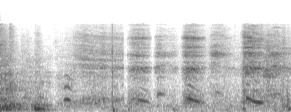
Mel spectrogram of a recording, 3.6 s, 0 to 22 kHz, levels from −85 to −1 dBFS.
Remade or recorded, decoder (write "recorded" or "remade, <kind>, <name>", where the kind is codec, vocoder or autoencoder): recorded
